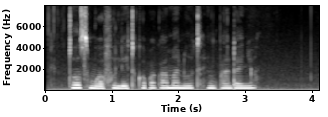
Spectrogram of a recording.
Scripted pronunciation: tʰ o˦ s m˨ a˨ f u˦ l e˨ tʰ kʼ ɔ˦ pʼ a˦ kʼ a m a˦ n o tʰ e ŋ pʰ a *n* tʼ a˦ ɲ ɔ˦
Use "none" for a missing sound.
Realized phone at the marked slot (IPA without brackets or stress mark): n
